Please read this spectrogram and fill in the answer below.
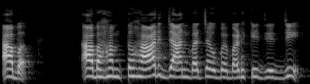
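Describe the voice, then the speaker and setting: A woman voices a young rural mother from an Awadhi cartoon comedy. The voice is childlike in its very high pitch and piercingly bright. She pleads effusively, repeating herself in melodramatic, repentant bursts. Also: steady tone, moderate pace, exaggerated voice. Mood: tearful gratitude.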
